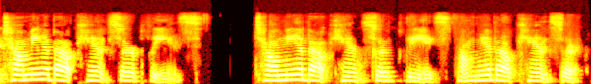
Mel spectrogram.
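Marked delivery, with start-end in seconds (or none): 1.5-2.0 soft please. Real, not acted. Asking spirit during card pull. 4.0-4.5 soft please. Real, not acted. Asking spirit during card pull.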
